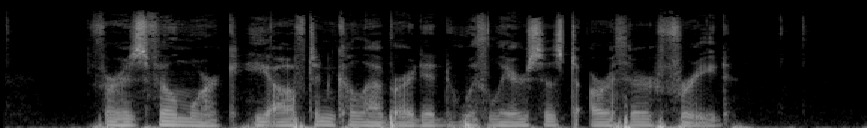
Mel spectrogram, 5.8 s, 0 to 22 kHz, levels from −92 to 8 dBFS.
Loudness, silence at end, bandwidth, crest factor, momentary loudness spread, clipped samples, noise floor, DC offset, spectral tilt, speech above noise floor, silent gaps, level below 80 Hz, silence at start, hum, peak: -33 LUFS; 0.75 s; 15 kHz; 20 dB; 10 LU; under 0.1%; -63 dBFS; under 0.1%; -4.5 dB/octave; 32 dB; none; -40 dBFS; 0.6 s; none; -12 dBFS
